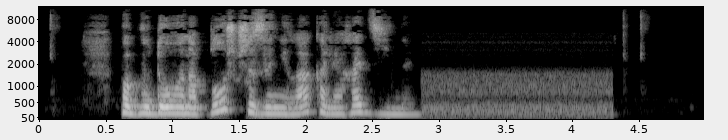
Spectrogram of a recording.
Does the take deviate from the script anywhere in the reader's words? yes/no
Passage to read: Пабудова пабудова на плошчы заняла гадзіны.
yes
